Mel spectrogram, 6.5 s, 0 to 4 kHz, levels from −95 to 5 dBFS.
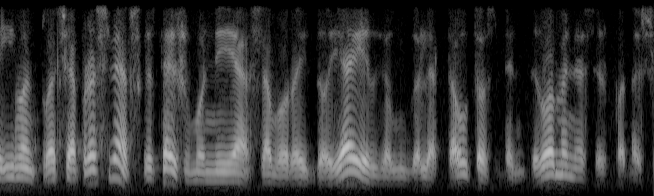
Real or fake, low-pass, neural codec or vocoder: real; 3.6 kHz; none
